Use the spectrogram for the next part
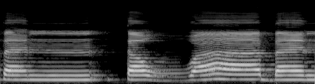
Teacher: बा के ऊपर दो ज़बर की तनवीन है, तनवीन में गुन्ना होगा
